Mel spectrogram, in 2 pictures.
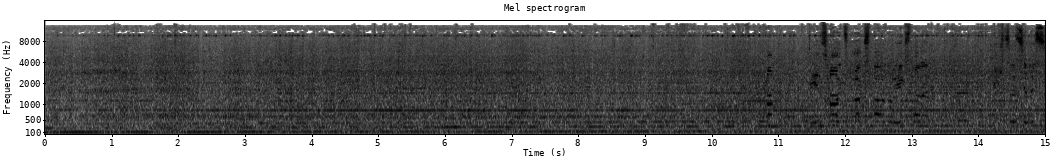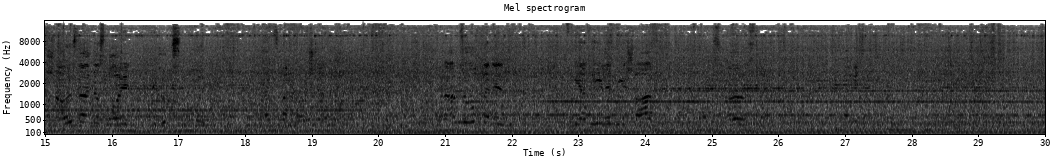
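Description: Train wheels clatter and squeal over the rails and points.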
